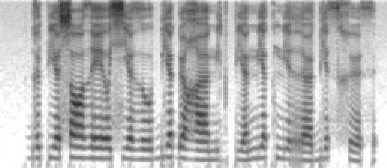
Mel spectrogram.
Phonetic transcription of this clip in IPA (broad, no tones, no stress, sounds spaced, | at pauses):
ɡ ʏ pʲ œ s ɔ ð e ʊ̯ sʲ œ ð u bʲ œ ɠ ʏ ʁ ɐː mʲ ʊ ɡ pʲ œ mʲ ɐː k mʲ œ r œ bʲ œ θ x ʏ θ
